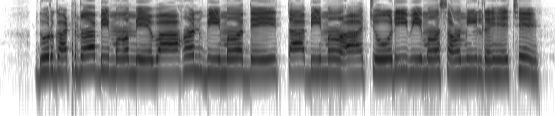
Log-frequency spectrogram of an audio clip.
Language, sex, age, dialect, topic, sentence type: Maithili, female, 18-24, Eastern / Thethi, banking, statement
